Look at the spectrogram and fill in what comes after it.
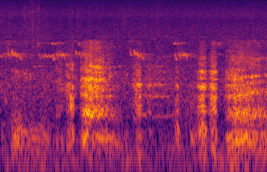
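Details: Bengal tiger roaring in the Sundarbans mangroves, India: a series of broad, rasping bursts, the loudest near the start, with short growled pulses following and faint bird chirps above.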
